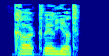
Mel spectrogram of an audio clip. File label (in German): "kraquelliert", German; adjectives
